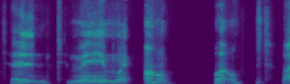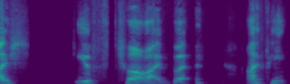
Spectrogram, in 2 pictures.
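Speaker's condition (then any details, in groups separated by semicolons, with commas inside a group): Athetoid spastic cerebral palsy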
